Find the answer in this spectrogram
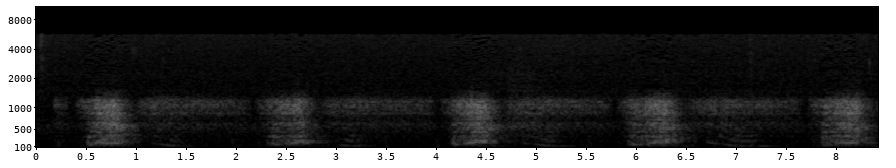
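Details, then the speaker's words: Recording with croup: five harsh, barking coughs at a steady pace with noisy breathing in between; the classic croup bark, a barking cough with stridor. "usually in the case of C at least you'll hear the the proverbial Cy cough which if any of you uh folks have kids that have had croo you know what that's sounding that little bark sounds like"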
